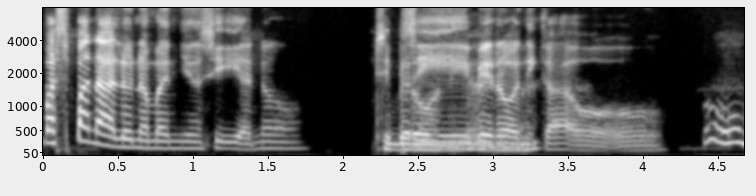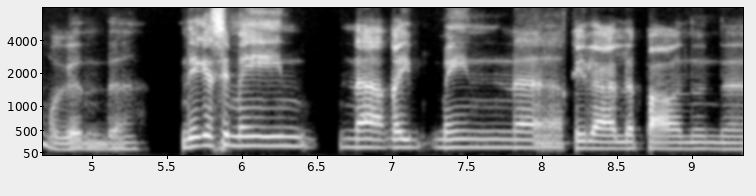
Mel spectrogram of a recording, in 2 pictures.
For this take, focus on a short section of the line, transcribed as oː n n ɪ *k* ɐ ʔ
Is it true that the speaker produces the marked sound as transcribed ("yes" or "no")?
yes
